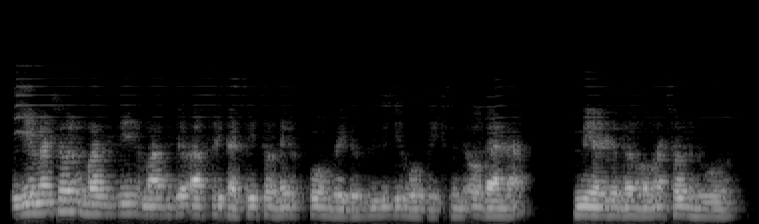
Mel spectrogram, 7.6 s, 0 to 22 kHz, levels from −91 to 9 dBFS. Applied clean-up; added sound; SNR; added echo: neural mask model DeepFilterNet 3.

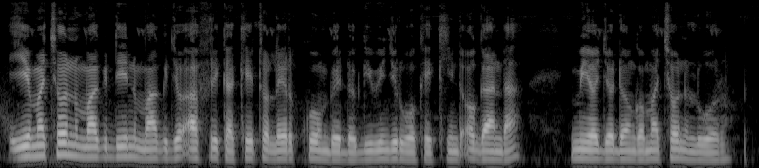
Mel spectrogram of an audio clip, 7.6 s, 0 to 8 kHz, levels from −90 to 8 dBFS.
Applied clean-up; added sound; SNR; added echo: none; none; none; none.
